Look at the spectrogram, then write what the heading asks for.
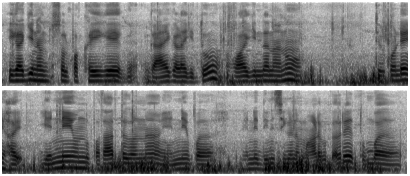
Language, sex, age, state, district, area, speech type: Kannada, male, 18-30, Karnataka, Dharwad, rural, spontaneous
